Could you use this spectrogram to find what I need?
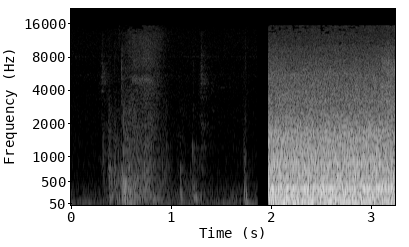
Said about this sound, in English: I'm in Charleston, West Virginia. It's a little odd thing to do. I'm on a train platform recording this podcast.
